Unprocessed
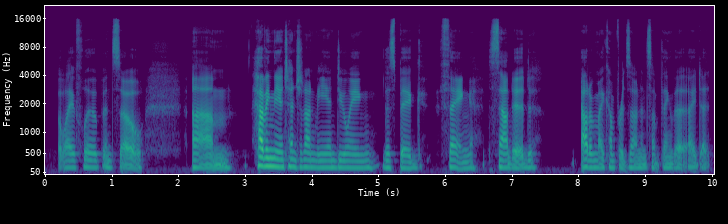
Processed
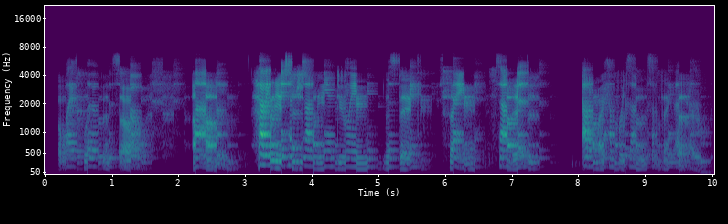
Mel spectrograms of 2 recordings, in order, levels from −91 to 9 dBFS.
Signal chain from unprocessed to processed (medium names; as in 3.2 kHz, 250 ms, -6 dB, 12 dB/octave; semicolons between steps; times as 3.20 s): tape stop on the ending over 0.46 s; bass shelf 390 Hz -5 dB; hum notches 60/120/180 Hz; small resonant body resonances 370/830/2800 Hz, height 11 dB, ringing for 45 ms; resampled via 11.025 kHz; differentiator; flutter echo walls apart 7.6 m, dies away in 0.57 s; Schroeder reverb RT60 0.61 s, combs from 32 ms, DRR 14 dB; vibrato with a chosen wave square 3.1 Hz, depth 250 cents; trim +5.5 dB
